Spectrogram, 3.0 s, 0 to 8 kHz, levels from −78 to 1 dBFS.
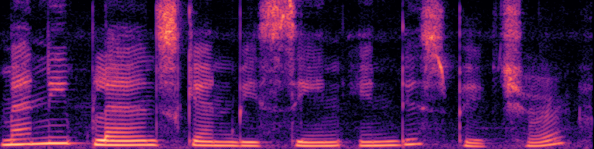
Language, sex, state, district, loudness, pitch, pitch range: English, female, Assam, Kamrup Metropolitan, -16 LUFS, 215 Hz, 190-250 Hz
